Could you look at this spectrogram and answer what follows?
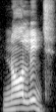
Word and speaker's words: knowledge: जैसे हम नॉलेज लिखते हैं ना, KNOWLEDGE, तो इसमें नॉलेज, तो देखिए डी का उच्चारण नहीं हो रहा है क्योंकि जी से जस्ट पहले डी आया है।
